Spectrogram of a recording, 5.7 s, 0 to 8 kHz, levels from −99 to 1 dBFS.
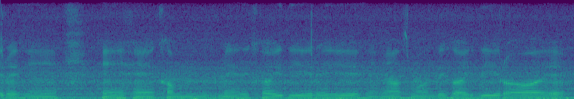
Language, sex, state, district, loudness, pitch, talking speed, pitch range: Hindi, male, Maharashtra, Nagpur, -41 LUFS, 110 Hz, 135 wpm, 110-115 Hz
